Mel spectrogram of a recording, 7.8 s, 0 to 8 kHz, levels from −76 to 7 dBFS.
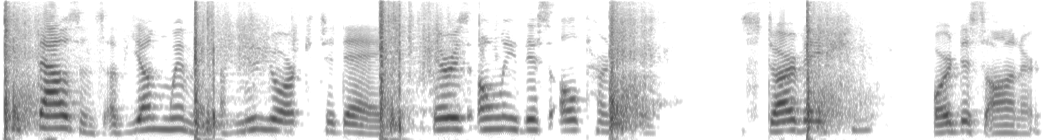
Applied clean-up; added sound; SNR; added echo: classical method spectral subtraction.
